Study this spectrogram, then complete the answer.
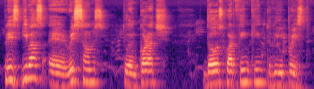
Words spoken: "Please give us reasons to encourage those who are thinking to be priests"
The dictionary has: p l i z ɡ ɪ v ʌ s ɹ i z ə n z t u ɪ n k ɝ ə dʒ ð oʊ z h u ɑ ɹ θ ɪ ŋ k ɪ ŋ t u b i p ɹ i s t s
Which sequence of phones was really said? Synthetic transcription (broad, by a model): p l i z ɡ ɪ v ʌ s ɹ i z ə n s t u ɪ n k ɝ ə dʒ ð oʊ s h u ɑ ɹ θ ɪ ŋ k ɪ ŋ t u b i p ɹ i s t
